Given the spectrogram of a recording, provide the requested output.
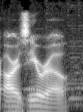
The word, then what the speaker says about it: R0: by its reproductive number ro pronounced R naught or r0 which represents the average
